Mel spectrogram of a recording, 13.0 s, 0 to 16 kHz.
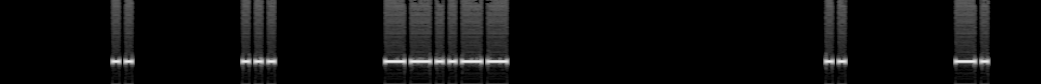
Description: Morse code, heard as a keyed tone, about 15 wpm, spaced as for 5 wpm, 1000 Hz. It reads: IS, IN
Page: New quotes every day in morse code at 5 Words per minute.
